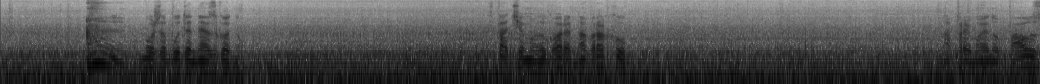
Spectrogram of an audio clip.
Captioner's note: coughs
